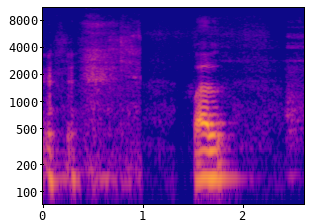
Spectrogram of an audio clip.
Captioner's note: laughing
